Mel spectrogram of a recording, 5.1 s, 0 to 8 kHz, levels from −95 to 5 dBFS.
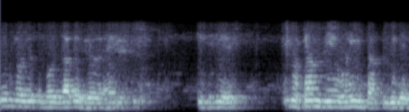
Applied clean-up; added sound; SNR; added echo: none; none; none; reverberation time 0.5 s.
